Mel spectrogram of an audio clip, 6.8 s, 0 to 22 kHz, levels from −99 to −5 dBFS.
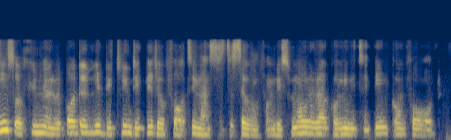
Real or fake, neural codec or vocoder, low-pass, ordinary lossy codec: fake; codec, 16 kHz, 1 kbps, FreqCodec, smaller model; none; none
